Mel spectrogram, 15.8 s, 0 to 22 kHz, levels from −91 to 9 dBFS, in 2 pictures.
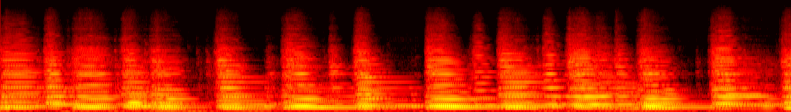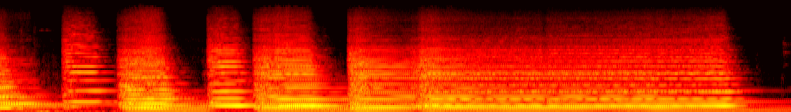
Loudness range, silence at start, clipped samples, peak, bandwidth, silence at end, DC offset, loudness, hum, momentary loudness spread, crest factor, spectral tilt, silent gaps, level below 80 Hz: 3 LU; 0 s; under 0.1%; -8 dBFS; 12.5 kHz; 0 s; under 0.1%; -25 LUFS; none; 9 LU; 16 dB; -7 dB/octave; none; -56 dBFS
